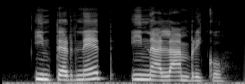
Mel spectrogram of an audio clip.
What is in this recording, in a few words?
wireless internet, spanish, F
